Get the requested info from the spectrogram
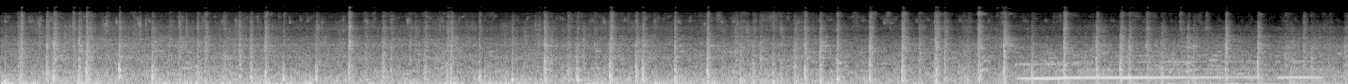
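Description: Heritage passenger train running, heard from an open carriage window: a steady rumble with wheels clicking irregularly over the rail joints. About ten seconds in, the locomotive sounds one long blast, steady in pitch, with a short break near its end.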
